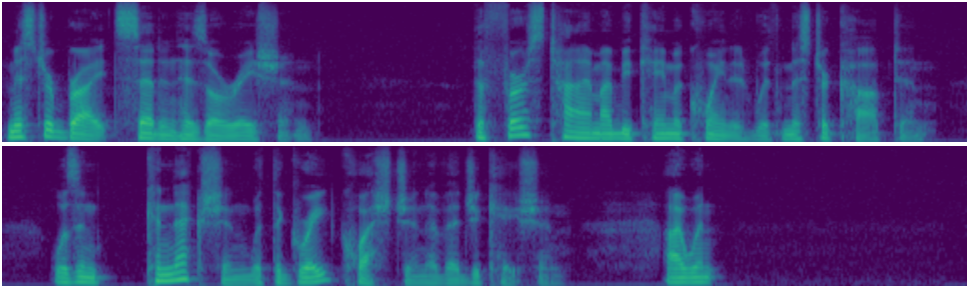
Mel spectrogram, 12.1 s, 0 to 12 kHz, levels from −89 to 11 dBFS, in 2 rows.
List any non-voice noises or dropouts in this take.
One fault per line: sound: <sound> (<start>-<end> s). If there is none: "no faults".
no faults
